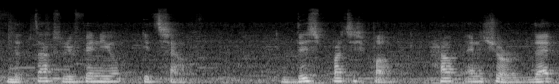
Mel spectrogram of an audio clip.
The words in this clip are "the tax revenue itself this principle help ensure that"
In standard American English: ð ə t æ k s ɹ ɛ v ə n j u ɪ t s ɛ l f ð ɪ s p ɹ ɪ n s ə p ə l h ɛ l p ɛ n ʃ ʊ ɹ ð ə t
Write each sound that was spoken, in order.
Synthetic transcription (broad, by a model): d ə t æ k s ɹ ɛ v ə n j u ɪ t s ɛ l f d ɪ s p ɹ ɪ s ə p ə l h ɛ l p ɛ n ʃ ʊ ɹ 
